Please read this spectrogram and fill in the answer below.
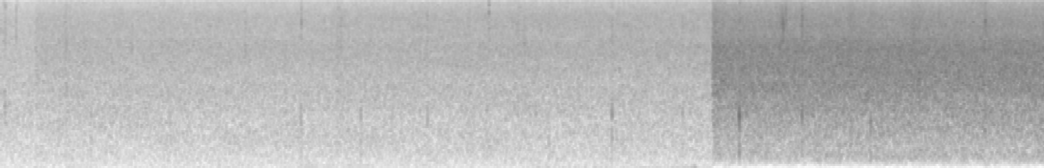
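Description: Steady rushing of river water running over rocks, fainter at first and abruptly louder from about seven seconds in.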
